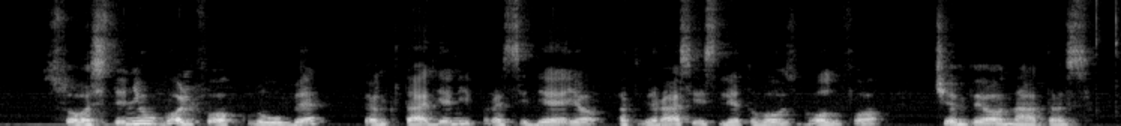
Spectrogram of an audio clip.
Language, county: Lithuanian, Vilnius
